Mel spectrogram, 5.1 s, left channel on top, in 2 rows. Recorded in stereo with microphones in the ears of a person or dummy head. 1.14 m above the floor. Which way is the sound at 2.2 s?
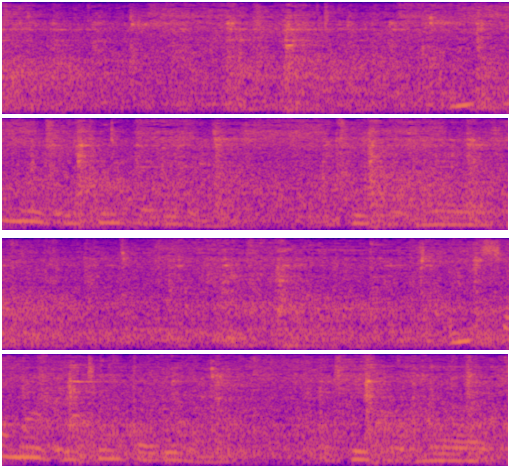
40° right (ahead or behind).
